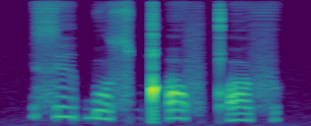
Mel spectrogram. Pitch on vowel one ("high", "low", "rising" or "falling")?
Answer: high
